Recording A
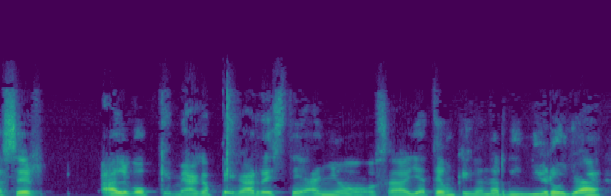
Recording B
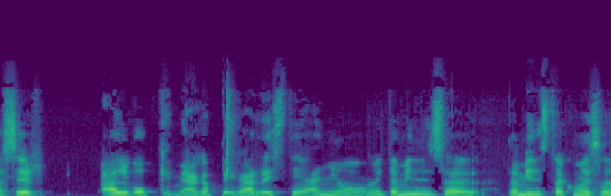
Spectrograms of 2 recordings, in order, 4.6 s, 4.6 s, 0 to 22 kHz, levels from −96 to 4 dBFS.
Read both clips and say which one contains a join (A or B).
B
